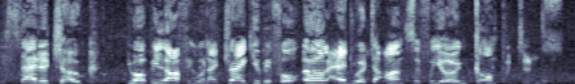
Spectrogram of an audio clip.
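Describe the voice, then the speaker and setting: An actor playing a pompous, angry Saxon captain in a video game, barking commands. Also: male voice, high voice, brisk, gravelly, a bit bright, a little hiss or hum. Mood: irate. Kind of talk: dramatic video game acting.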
